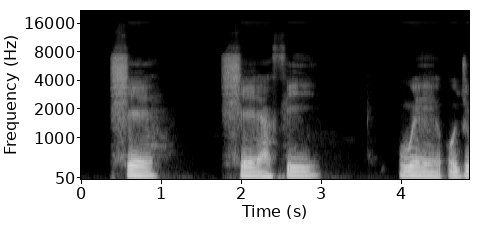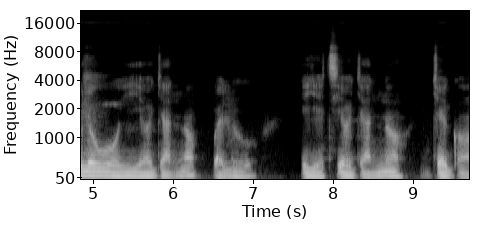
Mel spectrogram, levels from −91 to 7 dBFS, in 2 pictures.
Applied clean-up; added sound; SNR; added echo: none; none; none; none.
